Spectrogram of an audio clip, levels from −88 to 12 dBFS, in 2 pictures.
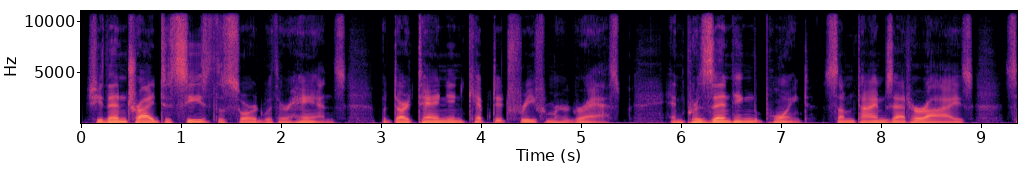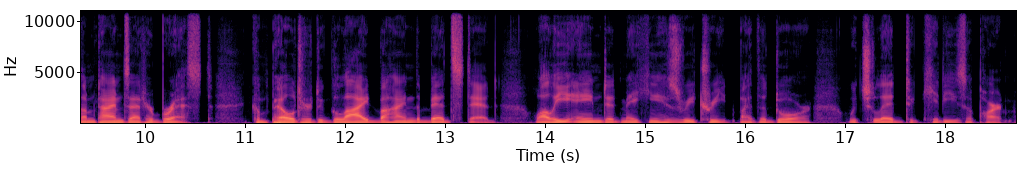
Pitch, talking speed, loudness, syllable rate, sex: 105 Hz, 165 wpm, -21 LUFS, 4.6 syllables/s, male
